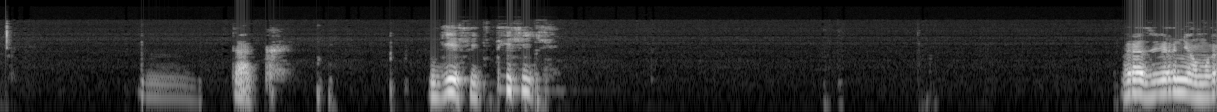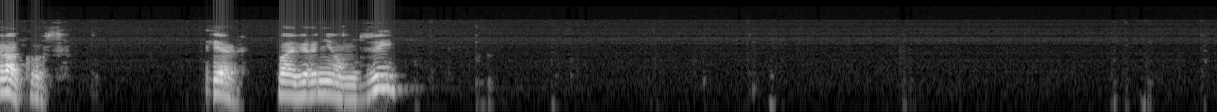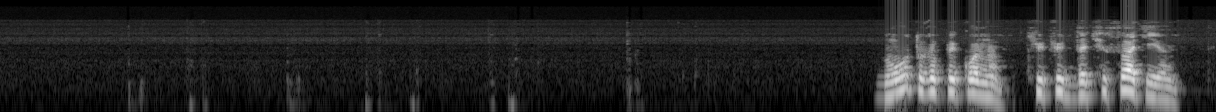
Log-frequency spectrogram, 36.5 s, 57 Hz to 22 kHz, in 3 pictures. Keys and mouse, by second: 8.2 click, 9.1 KP_3, 11.1 r, 12.0 click, 12.5 middle click, 14.2 r, 14.9 click, 15.6 g, 16.2 click, 16.9 KP_1, 19.2 middle click, 21.1 r, 23.6 middle click, 25.5 g, 27.2 r, 28.0 click, 28.5 middle click, 29.0 middle click, 30.5 KP_1.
